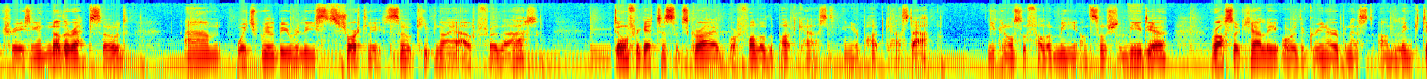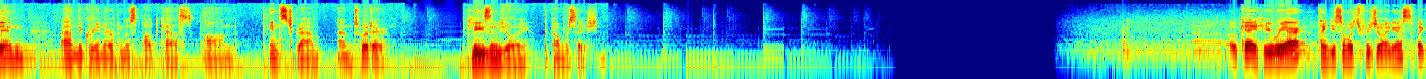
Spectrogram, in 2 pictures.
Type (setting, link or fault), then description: setting, outdoors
